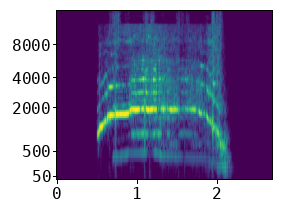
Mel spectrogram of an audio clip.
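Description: A person screams to imitate a bull elk call, one loud, sharp, harsh cry lasting under two seconds, rising quickly at the start, holding steady, then dropping off abruptly at the end.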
